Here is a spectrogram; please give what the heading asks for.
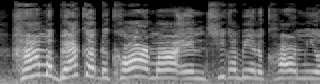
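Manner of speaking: put-on a scared teen asking mom how to back out; nervous pleading. Scared teen asks mom how to back up. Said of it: "Like, I'm scared".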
